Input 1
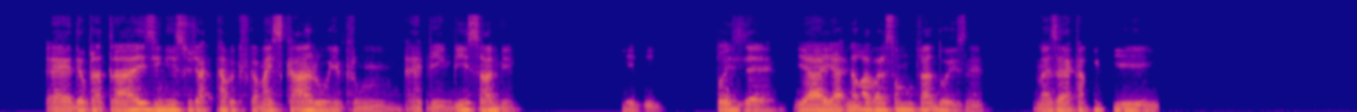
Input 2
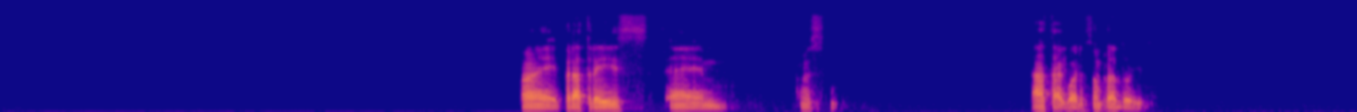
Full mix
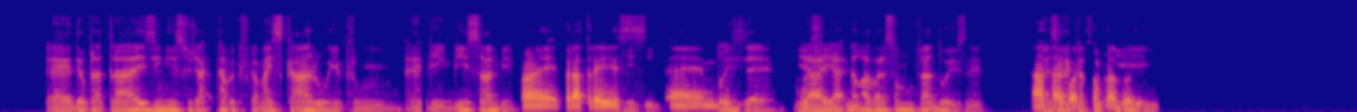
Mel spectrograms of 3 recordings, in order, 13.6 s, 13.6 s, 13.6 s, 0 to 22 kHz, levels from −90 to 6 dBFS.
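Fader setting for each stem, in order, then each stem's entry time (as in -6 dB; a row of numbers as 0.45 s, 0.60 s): -3.0 dB, +2.0 dB; 0.00 s, 0.00 s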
